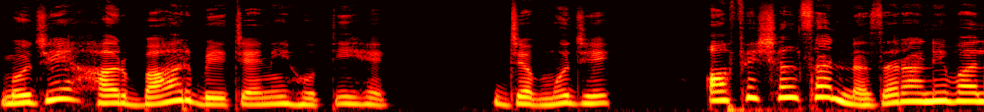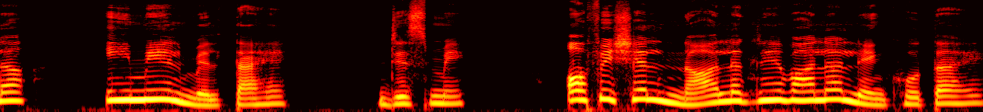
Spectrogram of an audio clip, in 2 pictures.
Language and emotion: Urdu, fearful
